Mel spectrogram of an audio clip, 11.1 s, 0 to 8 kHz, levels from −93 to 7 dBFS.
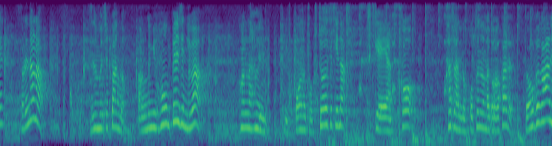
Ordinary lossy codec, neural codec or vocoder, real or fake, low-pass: none; codec, 16 kHz, 4 kbps, FunCodec, trained on Chinese and English, 50 frames a second; fake; 7.2 kHz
